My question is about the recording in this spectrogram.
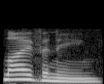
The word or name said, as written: livening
